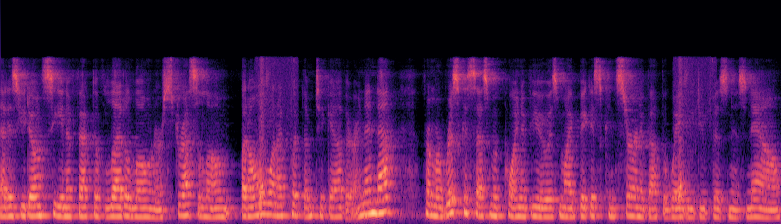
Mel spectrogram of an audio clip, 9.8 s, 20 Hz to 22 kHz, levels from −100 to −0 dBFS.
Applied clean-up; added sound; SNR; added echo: neural separator model SepFormer DNS4.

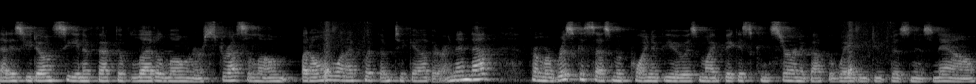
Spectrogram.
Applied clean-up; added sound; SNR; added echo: none; Whoosh, swoosh, swish; 9 dB; reverberation time 0.5 s.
